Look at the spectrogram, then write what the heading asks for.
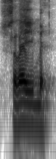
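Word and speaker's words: schreiben: അർത്ഥത്തിൽ ക്രാക്ക് എന്നുള്ള അർത്ഥത്തിലാണ് letters S സി H together it ഹാസ് A sound of Shah for example tribal S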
